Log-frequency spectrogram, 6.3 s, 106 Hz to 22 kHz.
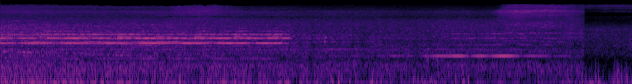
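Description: CP Class 2240 electric multiple unit passing close by: a steady rumble of wheels on the track with a high, steady whine over it that stops about three seconds in as the rear of the train goes past. After that a single held tone sounds for about two seconds.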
